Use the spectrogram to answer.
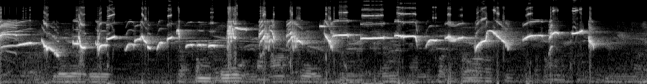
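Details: Oriental magpie-robin in fast, aggressive song meant to provoke other magpie-robins: dense run of harsh squawks, sharp whistles and rapid slurred notes with no pauses, low clicking sounds underneath.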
